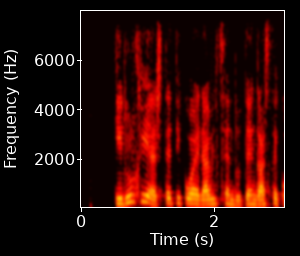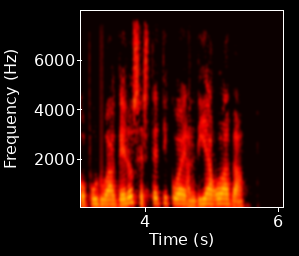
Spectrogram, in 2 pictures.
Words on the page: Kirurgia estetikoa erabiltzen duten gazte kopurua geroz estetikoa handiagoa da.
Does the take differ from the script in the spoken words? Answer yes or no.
no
